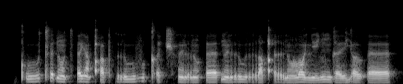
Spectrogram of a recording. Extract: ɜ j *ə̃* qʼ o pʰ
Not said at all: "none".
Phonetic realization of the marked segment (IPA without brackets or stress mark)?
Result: ə̃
